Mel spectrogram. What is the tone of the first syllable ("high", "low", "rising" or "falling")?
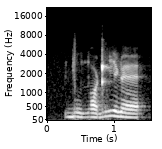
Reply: low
